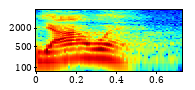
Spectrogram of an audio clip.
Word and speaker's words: Yahweh: YHWH, that's, you know, and the theologians, they're still, you know, uncertain of how you actually pronounce it, because the Jews have been so secretive about this. But we believe it's the name Yahweh.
